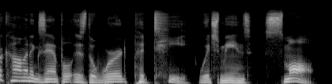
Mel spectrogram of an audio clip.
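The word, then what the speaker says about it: petit: A super common example is the word pati, which means small. See that T on the end? You just ignore it.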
